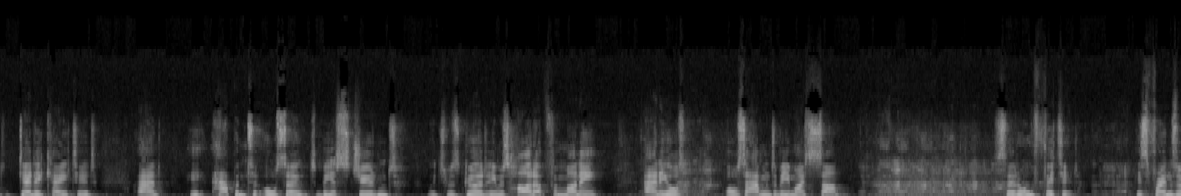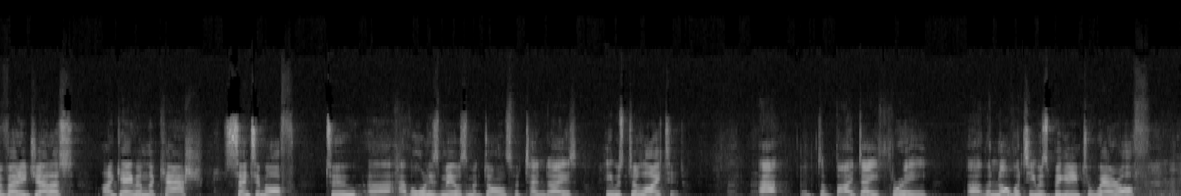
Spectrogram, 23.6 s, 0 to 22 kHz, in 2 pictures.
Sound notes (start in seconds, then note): 8.6 laugh; 23.2 laugh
